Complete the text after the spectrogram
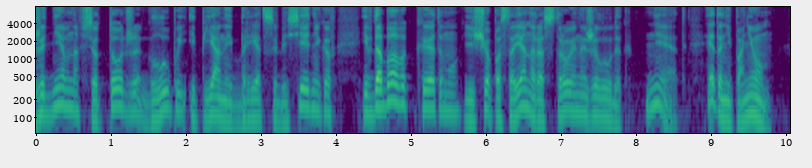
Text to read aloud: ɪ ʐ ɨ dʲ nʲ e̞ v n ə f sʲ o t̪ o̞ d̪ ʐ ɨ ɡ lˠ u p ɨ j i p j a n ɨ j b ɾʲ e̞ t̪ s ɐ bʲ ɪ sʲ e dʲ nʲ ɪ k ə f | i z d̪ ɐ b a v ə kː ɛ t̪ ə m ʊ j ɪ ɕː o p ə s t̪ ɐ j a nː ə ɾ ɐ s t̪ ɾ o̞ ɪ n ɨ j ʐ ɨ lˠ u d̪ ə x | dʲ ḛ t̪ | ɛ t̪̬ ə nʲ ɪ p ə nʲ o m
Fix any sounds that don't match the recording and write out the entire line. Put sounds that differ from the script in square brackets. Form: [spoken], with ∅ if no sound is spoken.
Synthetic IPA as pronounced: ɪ ʐ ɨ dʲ nʲ e̞ v n ə f sʲ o t̪ o̞ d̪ ʐ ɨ ɡ lˠ u p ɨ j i p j a n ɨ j b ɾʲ e̞ t̪ s [ə] bʲ ɪ sʲ e dʲ nʲ ɪ k ə f | i [v] d̪ ɐ b a v ə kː ɛ t̪ ə m ʊ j ɪ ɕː o p ə s t̪ ɐ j a nː ə ɾ ɐ s t̪ ɾ o̞ ɪ n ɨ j ʐ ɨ lˠ u d̪ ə [k] | [nʲ] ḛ t̪ | ɛ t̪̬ ə nʲ ɪ p [ɐ] nʲ o m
